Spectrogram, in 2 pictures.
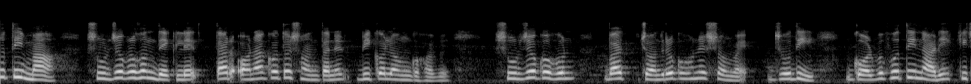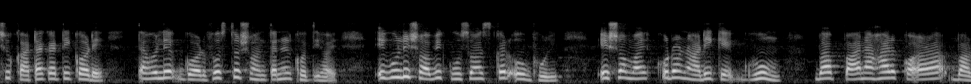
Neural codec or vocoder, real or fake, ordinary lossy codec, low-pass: none; real; Opus, 24 kbps; 7.2 kHz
